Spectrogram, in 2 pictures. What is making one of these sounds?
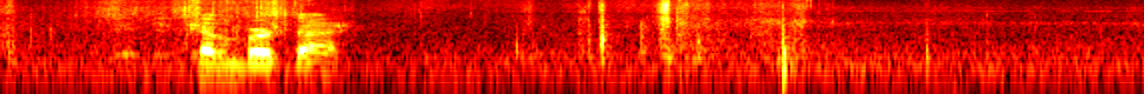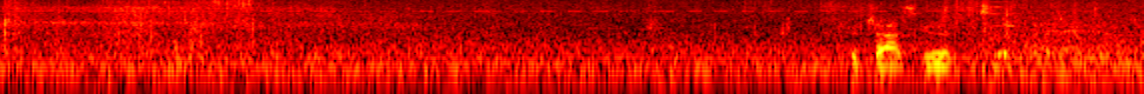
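A man talks briefly outdoors.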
